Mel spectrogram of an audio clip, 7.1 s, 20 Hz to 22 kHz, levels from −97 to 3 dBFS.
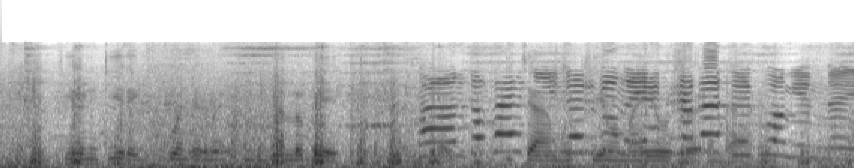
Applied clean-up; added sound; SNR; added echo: none; Train; -5 dB; none.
